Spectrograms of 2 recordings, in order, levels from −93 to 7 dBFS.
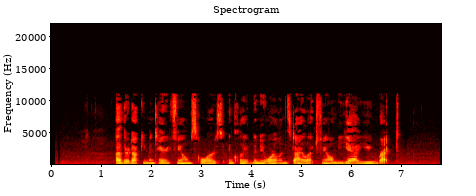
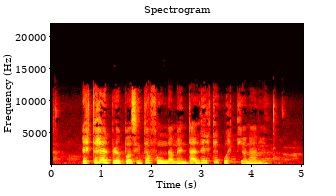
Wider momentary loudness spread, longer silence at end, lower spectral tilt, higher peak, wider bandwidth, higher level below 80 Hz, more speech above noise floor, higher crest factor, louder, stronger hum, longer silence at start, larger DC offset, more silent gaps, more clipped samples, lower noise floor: second, 7 LU vs 14 LU; first, 0.85 s vs 0.15 s; first, -5.5 dB/octave vs -2.5 dB/octave; second, -10 dBFS vs 0 dBFS; second, 11.5 kHz vs 13 kHz; second, -76 dBFS vs -70 dBFS; first, 32 dB vs 28 dB; about the same, 22 dB vs 18 dB; second, -31 LUFS vs -16 LUFS; neither; first, 1.3 s vs 0.05 s; neither; neither; neither; first, -62 dBFS vs -44 dBFS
